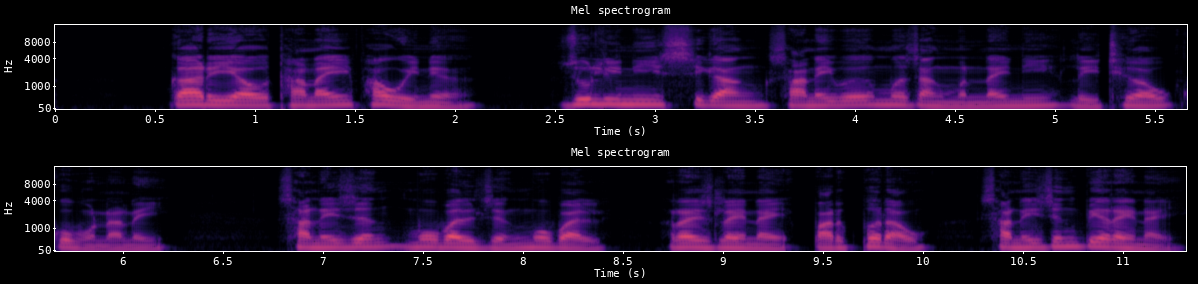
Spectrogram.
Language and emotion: Bodo, neutral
